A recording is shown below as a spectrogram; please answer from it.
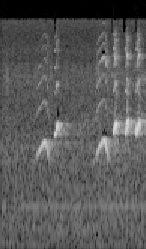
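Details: A male Northern Cardinal's morning song: clear, loud whistles, a rising slurred note, then a rapid run of short, bright repeated notes, given twice.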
